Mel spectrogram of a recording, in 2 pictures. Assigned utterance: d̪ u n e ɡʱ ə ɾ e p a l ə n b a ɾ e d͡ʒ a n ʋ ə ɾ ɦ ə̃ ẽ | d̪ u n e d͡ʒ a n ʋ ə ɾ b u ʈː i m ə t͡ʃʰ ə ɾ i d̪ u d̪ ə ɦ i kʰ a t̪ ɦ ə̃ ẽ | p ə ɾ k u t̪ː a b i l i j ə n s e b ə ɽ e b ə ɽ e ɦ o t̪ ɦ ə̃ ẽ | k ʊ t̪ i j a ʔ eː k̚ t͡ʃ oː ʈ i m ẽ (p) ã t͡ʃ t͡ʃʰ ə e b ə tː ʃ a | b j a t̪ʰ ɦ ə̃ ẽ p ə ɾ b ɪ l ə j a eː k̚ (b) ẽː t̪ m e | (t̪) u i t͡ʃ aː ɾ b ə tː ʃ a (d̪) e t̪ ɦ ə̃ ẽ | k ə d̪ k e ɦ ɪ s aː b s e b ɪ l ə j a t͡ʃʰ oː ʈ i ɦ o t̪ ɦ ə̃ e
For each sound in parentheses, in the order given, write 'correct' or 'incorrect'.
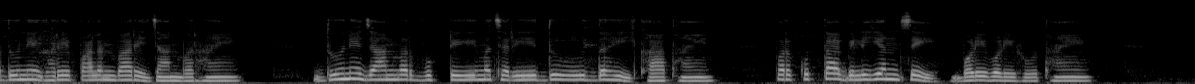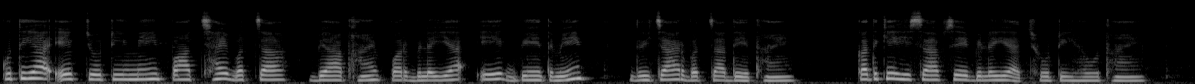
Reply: correct, correct, incorrect: d̪, correct

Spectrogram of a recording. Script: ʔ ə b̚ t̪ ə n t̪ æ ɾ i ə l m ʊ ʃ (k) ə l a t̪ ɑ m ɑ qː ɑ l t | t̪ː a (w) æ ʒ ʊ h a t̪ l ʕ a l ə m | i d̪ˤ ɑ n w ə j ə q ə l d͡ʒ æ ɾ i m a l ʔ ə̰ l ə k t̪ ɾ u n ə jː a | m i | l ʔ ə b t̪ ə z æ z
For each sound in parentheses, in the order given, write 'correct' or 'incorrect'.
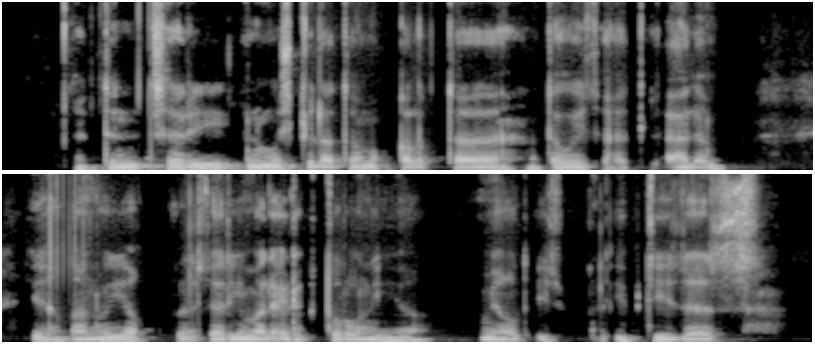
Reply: correct, correct

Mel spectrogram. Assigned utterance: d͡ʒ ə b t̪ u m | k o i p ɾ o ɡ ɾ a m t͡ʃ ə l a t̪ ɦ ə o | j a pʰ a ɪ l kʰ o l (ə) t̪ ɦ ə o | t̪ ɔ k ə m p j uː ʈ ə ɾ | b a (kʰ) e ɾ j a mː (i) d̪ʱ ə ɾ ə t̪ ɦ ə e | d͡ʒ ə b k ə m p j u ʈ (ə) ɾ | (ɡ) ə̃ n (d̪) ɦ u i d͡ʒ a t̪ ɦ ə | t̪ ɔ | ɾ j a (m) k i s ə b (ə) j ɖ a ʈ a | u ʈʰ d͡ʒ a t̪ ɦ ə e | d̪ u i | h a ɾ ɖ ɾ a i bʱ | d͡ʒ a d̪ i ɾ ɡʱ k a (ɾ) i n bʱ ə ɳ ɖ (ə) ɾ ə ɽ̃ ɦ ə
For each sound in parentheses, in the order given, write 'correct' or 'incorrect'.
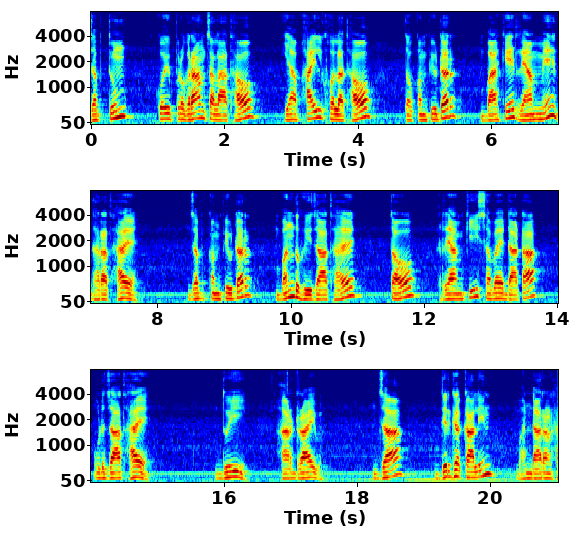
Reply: correct, incorrect: k, incorrect: e, correct, incorrect: b, correct, correct, correct, incorrect: l, incorrect: a

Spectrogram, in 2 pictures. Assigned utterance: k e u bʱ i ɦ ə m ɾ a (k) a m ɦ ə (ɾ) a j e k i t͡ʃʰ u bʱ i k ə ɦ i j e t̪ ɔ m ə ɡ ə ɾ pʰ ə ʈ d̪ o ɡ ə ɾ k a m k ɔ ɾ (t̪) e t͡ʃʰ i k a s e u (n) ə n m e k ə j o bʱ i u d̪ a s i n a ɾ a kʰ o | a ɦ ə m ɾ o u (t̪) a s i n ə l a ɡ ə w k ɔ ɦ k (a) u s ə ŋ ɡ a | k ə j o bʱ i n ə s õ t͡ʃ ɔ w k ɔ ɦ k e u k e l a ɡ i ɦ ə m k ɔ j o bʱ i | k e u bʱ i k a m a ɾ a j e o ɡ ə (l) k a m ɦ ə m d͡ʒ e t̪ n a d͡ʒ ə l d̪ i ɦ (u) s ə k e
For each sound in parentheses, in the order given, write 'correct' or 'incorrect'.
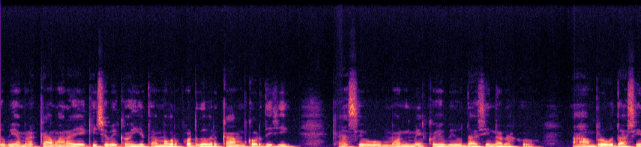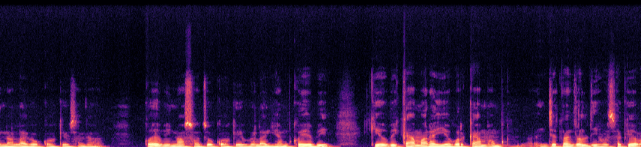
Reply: correct, correct, incorrect: d̪, incorrect: m, incorrect: d̪, incorrect: e, incorrect: ɾ, incorrect: o

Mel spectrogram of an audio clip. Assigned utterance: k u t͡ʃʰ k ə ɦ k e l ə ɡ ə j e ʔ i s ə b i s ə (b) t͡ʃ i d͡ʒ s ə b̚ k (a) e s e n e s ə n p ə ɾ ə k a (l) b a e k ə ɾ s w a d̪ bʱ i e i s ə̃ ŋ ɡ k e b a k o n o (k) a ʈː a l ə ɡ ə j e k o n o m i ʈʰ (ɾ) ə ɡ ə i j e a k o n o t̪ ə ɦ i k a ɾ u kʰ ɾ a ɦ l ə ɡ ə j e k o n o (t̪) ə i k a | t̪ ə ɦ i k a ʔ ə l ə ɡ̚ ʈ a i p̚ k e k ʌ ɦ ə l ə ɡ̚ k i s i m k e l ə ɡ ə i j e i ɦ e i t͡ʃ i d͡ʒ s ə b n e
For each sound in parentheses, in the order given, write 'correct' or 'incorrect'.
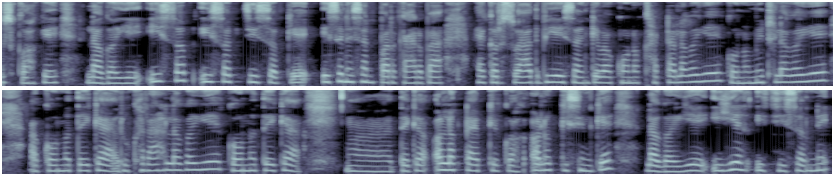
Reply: correct, incorrect: e, incorrect: ɾ, incorrect: kʰ, incorrect: l, correct

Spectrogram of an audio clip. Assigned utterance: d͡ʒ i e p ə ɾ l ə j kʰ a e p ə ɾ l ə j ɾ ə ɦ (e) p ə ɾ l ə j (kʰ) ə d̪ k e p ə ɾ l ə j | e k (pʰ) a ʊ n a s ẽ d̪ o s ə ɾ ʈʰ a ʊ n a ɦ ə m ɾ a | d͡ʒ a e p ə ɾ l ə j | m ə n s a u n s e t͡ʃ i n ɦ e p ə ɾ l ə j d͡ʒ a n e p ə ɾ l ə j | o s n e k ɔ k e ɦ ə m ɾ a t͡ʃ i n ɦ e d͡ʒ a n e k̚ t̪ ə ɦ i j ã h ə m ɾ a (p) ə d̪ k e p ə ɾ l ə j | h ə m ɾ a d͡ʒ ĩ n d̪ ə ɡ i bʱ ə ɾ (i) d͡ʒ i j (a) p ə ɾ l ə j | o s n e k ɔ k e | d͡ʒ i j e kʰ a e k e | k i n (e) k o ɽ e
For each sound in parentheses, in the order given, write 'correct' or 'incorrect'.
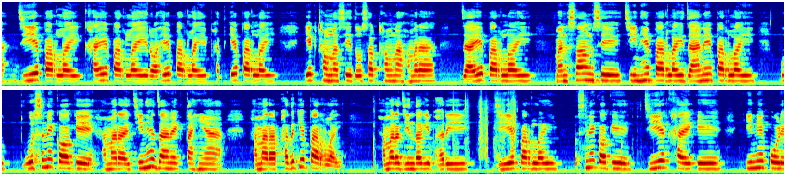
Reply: correct, incorrect: pʰ, incorrect: ʈʰ, incorrect: pʰ, correct, incorrect: e, correct

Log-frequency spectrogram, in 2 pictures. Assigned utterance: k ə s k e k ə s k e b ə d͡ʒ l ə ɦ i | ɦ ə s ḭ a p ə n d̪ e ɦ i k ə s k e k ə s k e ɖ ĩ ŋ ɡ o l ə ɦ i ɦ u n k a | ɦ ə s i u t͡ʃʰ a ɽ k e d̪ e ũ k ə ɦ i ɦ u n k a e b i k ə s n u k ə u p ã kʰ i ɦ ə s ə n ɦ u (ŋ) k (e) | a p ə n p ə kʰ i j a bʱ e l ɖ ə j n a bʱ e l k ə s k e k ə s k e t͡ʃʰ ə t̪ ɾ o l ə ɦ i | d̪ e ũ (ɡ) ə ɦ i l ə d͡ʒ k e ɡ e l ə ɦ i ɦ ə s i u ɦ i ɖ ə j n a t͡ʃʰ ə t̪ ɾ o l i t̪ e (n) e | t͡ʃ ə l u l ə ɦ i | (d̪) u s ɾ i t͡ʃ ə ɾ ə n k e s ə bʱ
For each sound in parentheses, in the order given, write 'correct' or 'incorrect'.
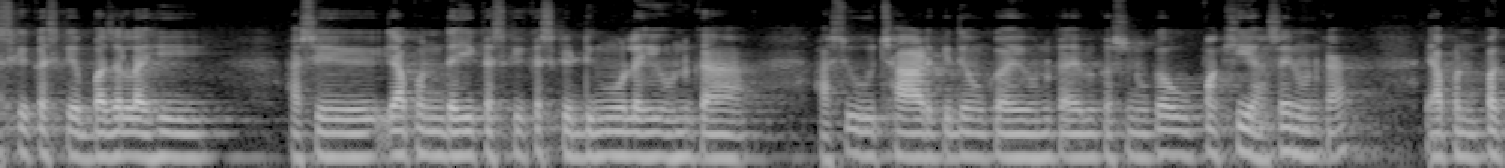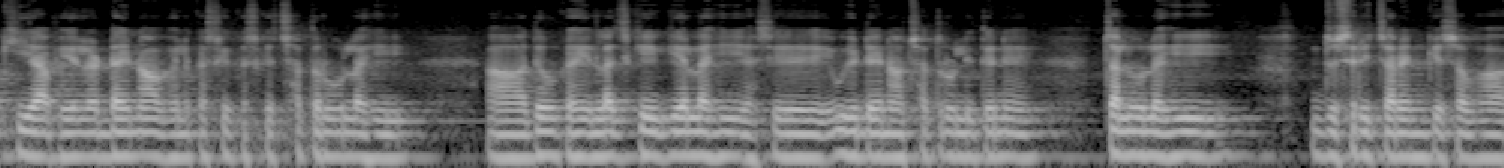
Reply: incorrect: n, incorrect: a, incorrect: k, correct, correct

